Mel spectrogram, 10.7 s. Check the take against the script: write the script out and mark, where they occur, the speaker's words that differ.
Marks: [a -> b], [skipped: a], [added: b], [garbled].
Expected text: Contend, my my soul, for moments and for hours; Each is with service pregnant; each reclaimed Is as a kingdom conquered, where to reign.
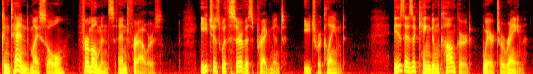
Contend, my [skipped: my] soul, for moments and for hours; Each is with service pregnant; each reclaimed Is as a kingdom conquered, where to reign.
